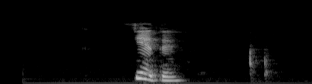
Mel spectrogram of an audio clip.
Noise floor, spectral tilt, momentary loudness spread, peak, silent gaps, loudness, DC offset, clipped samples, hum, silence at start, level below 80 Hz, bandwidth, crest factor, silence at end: -62 dBFS; -5 dB/octave; 22 LU; -6 dBFS; none; -23 LUFS; under 0.1%; under 0.1%; none; 1.35 s; -60 dBFS; 7.4 kHz; 24 dB; 0.45 s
